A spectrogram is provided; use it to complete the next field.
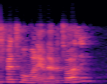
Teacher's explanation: That upward tonality, what does that imply? It's a question?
